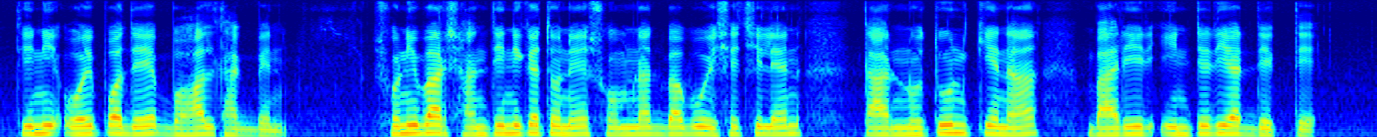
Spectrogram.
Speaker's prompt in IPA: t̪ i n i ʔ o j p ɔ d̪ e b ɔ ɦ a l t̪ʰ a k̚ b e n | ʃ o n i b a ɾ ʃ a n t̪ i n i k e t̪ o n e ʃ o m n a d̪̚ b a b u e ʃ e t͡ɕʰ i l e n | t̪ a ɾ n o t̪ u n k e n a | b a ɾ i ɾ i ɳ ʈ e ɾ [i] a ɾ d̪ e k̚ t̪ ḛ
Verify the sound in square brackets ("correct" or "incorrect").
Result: correct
